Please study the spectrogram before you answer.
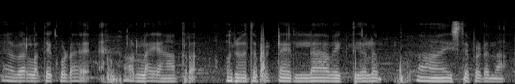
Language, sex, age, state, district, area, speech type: Malayalam, female, 60+, Kerala, Pathanamthitta, rural, spontaneous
